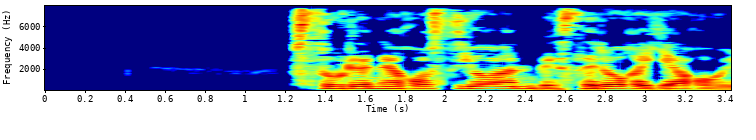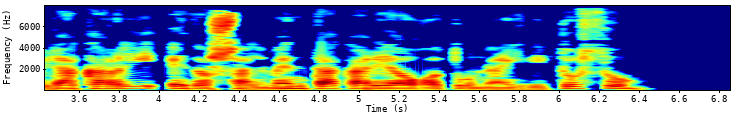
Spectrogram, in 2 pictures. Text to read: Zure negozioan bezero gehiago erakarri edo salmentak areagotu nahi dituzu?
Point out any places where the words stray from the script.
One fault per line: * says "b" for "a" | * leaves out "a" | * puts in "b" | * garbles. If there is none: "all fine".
all fine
